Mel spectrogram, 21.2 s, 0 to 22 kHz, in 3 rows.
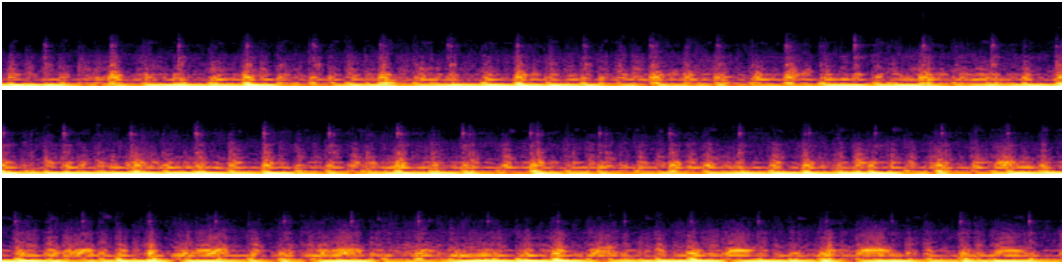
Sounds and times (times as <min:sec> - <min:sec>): Didgeridoo: 0:00.0 - 0:21.2.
